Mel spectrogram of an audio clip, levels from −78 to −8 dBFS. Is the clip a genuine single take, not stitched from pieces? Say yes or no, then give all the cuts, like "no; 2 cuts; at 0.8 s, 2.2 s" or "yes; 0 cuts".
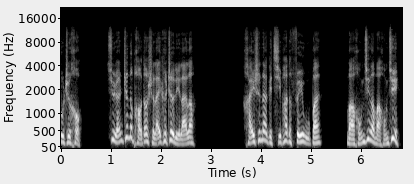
yes; 0 cuts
